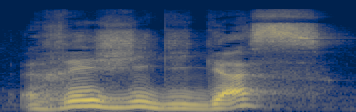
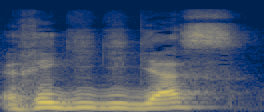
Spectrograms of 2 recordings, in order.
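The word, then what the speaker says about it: Regigigas: le roi des golems alors est-ce qu'on dit réi gigas ou réi giga alors celui-ci beaucoup de personnes le prononce très mal il y a même j'aurais pu mettre encore plein d'autres possibilités il y en a même qui l'appelle Regi gigas ou rigija mais là je vous je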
